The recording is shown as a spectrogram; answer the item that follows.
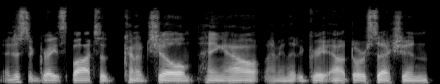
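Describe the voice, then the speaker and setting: A man from Colorado chatting as a podcast guest, relaxed and slangy, often breaking into laughs. His voice is very low, and the recording is dry and close to the mic. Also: normal speed, clear, resonant tone, no room sound. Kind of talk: casual chat.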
